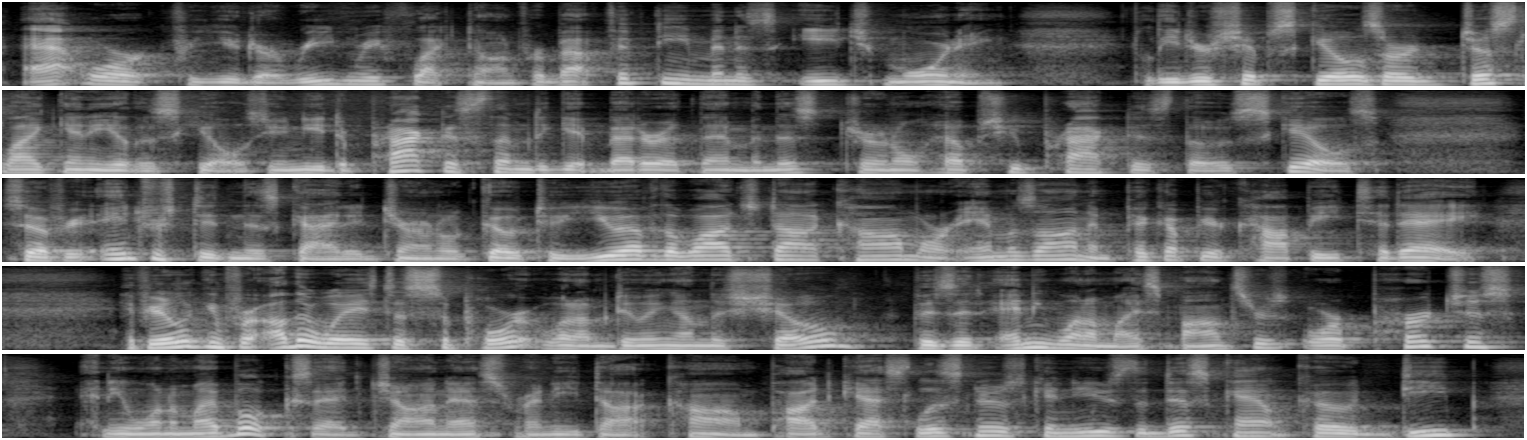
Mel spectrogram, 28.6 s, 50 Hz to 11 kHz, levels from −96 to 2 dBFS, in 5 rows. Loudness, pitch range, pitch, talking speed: -24 LUFS, 115-155 Hz, 130 Hz, 205 wpm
